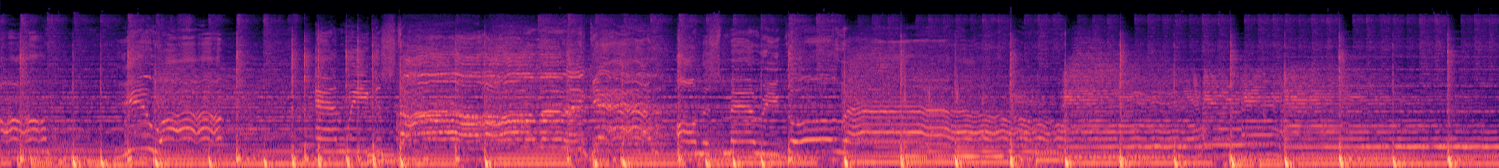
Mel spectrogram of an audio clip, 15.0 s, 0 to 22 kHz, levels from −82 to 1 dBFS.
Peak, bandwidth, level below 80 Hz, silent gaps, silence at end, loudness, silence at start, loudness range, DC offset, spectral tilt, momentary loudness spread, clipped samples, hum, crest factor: 0 dBFS; 16.5 kHz; -26 dBFS; none; 0 s; -21 LUFS; 0 s; 2 LU; under 0.1%; -4.5 dB/octave; 4 LU; under 0.1%; none; 20 dB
